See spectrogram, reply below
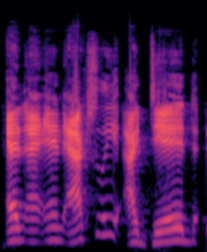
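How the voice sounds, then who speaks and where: A man hosting a podcast in casual chat, with a playful, animated way of bantering. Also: high voice, unhurried, no room sound. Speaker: podcast host.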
